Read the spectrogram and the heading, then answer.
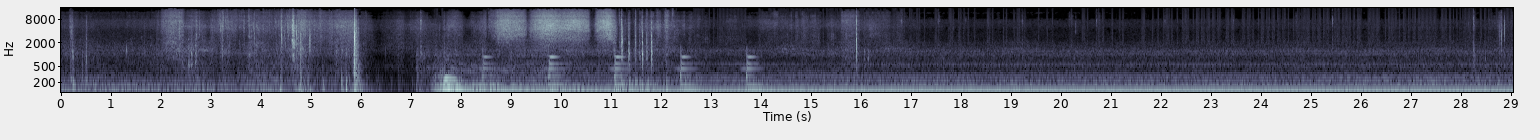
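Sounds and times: car engine idling: 0:06.2 - 0:29.0
faint clicks: 0:15.8 - 0:27.2.

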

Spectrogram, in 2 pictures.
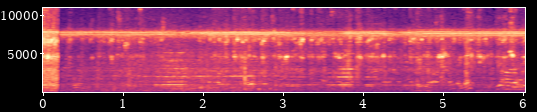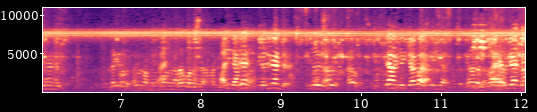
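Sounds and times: thin steady high whistle: 0:00.0 - 0:06.3.

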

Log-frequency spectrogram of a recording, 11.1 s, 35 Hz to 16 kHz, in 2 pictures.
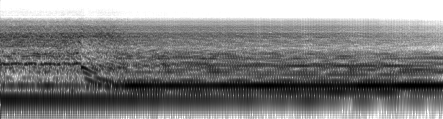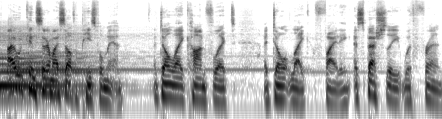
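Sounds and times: distorted slide guitar: 0:00.0 - 0:09.8.

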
